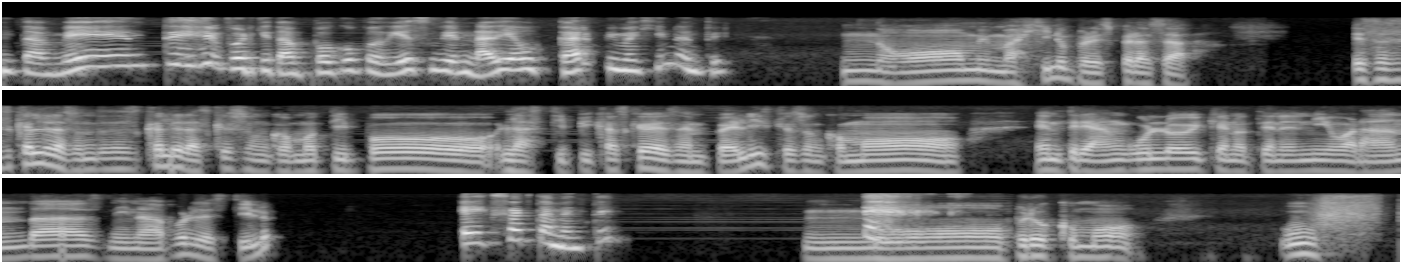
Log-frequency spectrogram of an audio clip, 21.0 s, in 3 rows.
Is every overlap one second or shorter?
Yes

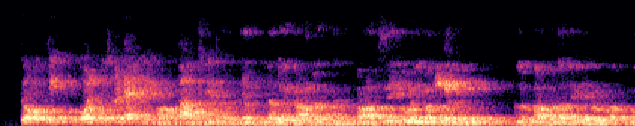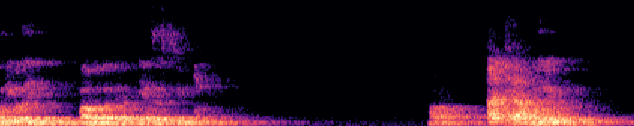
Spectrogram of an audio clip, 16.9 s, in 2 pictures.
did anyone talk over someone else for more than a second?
Yes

